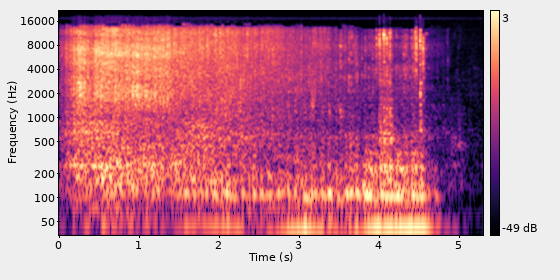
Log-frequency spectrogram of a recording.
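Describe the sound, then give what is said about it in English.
A car drives along a rain-soaked street with a steady low engine hum and broad hiss of wet tires, before the noise drops away abruptly near the end as the car parks. “Later that night, Dennis drives Arnie home along a rain-soaked street. They park outside the house and sit in silence.”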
